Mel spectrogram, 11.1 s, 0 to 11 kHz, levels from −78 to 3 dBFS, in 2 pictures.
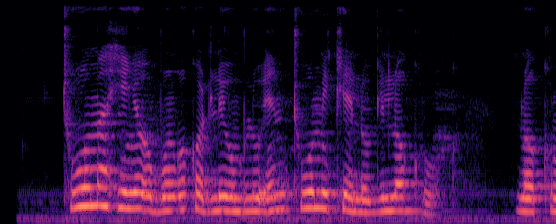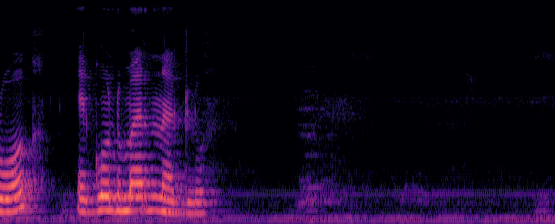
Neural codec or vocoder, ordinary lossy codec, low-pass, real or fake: none; none; 9.9 kHz; real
